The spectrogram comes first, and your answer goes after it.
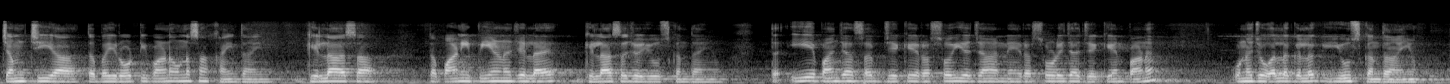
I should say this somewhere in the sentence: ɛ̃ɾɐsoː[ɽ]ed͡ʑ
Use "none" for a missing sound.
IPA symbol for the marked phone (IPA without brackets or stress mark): ɽ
